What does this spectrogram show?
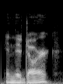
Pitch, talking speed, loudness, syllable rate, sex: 90 Hz, 285 wpm, -14 LUFS, 5.7 syllables/s, male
